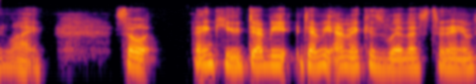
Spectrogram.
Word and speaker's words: Emick: So Debbie, and am I pronouncing your last name right? Emick? Yes, that's correct.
